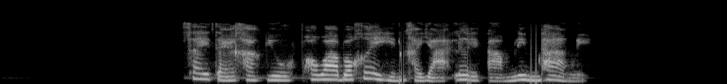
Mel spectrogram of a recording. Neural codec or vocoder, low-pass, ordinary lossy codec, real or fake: none; 7.2 kHz; Opus, 24 kbps; real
